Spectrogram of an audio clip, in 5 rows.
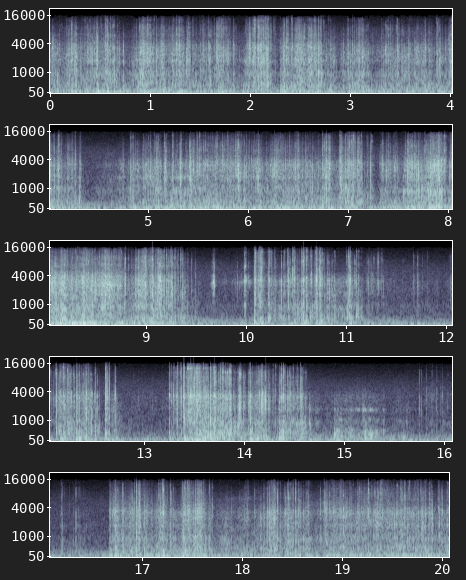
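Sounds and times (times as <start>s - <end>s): plastic beads and buttons clattering: 0.0s - 14.7s, 15.7s - 20.0s.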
